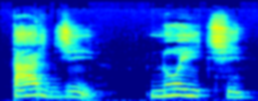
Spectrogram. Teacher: a letra E, no fim da palavra, tem o som de I. Nós escrevemos E e nós pronunciamos I.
